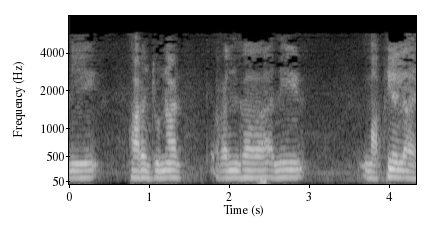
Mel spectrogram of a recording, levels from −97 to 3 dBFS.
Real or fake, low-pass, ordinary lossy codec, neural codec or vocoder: fake; 7.2 kHz; MP3, 24 kbps; codec, 44.1 kHz, 2.6 kbps, DAC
